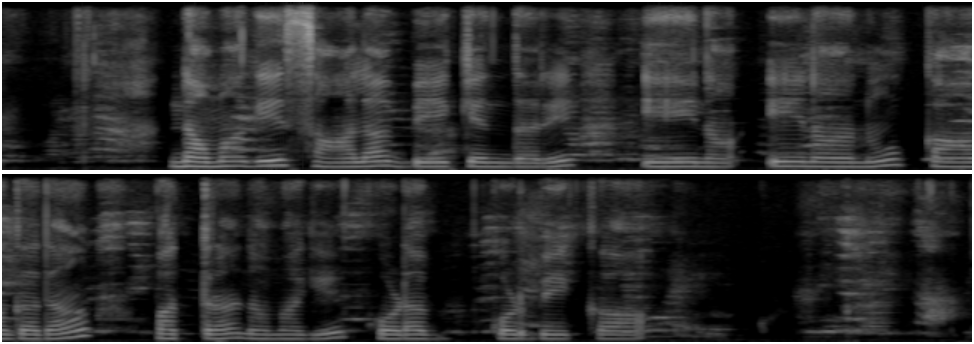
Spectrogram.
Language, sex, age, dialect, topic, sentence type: Kannada, female, 18-24, Central, banking, question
